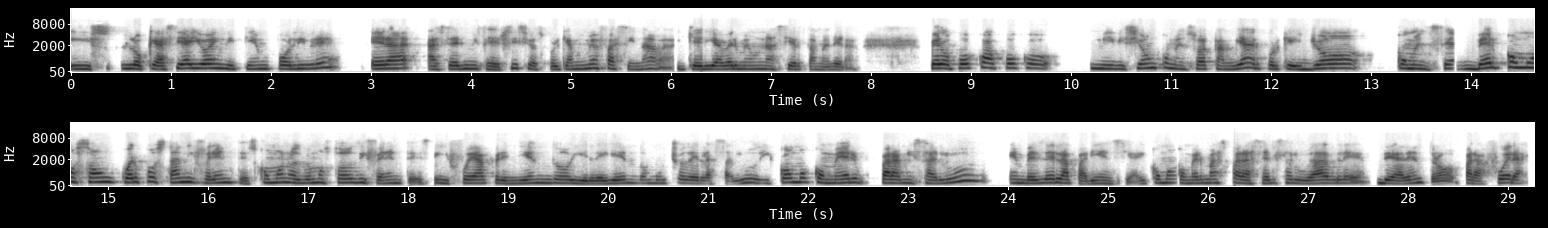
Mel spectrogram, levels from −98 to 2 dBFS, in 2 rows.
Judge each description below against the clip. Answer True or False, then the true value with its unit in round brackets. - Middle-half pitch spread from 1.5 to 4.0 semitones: True (3.6 semitones)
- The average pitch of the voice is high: True (225 Hz)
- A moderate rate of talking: True (165 wpm)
